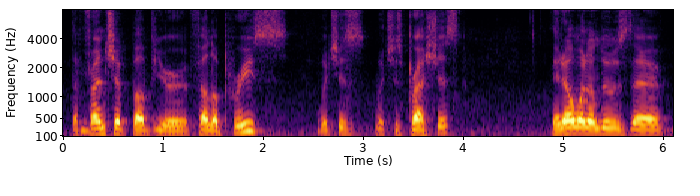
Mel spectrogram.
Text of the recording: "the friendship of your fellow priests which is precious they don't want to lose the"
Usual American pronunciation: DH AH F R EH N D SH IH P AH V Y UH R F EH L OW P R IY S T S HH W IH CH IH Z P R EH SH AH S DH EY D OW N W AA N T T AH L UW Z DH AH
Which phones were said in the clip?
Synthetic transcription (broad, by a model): DH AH F R EH N D SH IH P AH V Y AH R F EH L OW P R IY S T S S W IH CH IH Z P R EH SH AH S DH EY D OW N W AA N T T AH L UW Z DH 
